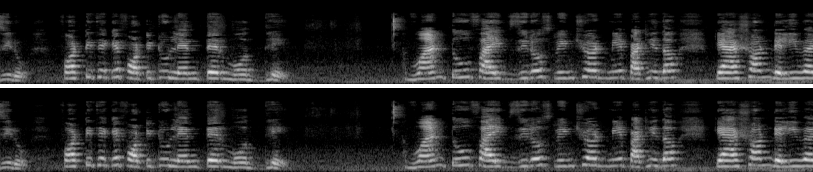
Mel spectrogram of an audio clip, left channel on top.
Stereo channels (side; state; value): both; normal; correlation 0.59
